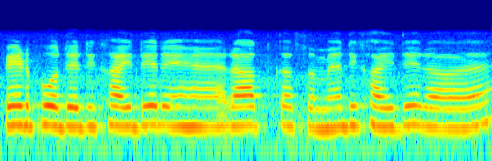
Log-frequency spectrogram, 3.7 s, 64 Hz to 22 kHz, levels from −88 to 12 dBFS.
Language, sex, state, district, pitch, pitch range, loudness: Hindi, female, Haryana, Jhajjar, 230 Hz, 225-235 Hz, -15 LUFS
